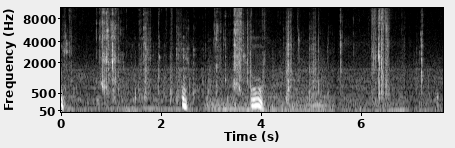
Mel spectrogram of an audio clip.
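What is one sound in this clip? A young man chews loudly with wet, smacking sounds close to a microphone.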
